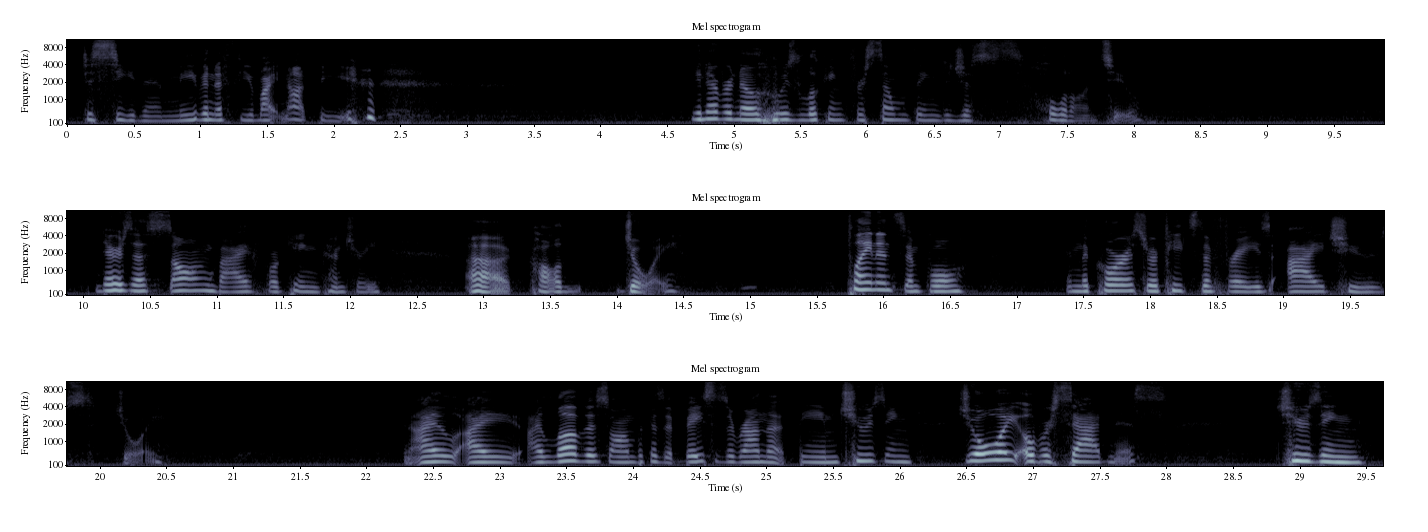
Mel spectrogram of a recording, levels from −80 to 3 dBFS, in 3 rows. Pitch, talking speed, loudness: 200 Hz, 125 wpm, -35 LUFS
